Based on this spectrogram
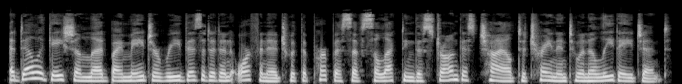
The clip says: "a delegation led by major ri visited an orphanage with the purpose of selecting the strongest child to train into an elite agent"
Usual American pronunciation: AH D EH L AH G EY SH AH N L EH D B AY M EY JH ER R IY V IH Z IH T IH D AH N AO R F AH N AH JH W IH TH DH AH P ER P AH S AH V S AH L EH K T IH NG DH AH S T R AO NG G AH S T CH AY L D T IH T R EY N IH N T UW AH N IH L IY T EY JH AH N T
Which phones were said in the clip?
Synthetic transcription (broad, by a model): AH D EH L AH G EY SH AH N L EH D B AY M EY JH ER R IY V IH Z IH T IH D AH N AO R F AH N AH JH W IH DH AH P ER P AH S AH V S AH L EH K T IH NG DH AH S T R AO NG G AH S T CH AY L D T IH T R EY N IH N T UW AH N IH L IY T EY JH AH N T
